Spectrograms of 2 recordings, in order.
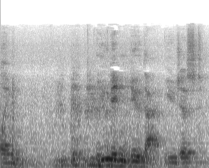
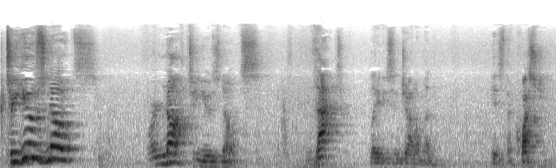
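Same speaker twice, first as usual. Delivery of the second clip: theatrical voice; 3 dB louder than usual. Shown as a demonstration. Evaluator shows the speaker a theatrical opening hook, grand stage declaiming. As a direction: proclaim it like a Shakespearean actor on stage. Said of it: "done a theatrical voice with it".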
